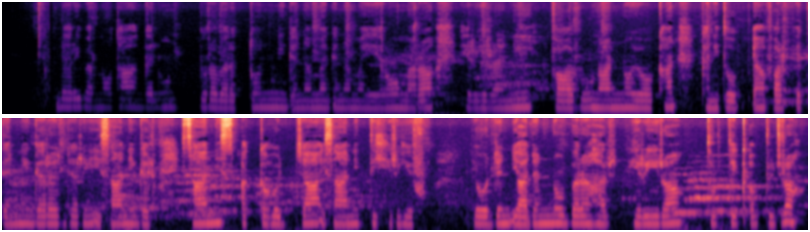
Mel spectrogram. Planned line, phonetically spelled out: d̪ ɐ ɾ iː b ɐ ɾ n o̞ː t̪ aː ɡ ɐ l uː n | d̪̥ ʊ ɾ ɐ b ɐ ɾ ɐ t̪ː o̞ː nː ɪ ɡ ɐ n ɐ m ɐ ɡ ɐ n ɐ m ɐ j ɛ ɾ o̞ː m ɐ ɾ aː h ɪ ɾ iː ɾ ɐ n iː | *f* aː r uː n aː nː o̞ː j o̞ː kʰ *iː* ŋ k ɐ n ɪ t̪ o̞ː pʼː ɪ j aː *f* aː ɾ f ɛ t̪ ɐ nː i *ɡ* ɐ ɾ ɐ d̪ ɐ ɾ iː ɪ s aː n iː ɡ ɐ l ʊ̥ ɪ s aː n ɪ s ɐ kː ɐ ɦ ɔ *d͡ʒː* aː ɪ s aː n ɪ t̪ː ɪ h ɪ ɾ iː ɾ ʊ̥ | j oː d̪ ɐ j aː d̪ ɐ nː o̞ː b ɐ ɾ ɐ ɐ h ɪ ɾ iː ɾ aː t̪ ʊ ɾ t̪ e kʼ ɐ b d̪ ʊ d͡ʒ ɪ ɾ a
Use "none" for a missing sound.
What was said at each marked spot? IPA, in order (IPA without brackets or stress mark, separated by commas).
f, aː, f, ɡ, d͡ʒː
